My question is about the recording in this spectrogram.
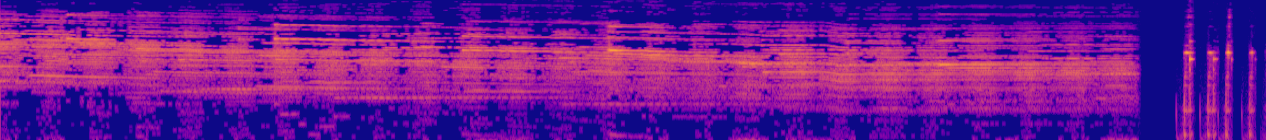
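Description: Sampled wind chimes (Soundpaint Windchimes Ensemble, "Odd Ambience" patch) played from a keyboard: a dense wash of high metallic chime tones ringing together, their pitches drifting slowly downward, with no low end. It cuts off just before the end, and a quick run of short chime strikes starts right after.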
